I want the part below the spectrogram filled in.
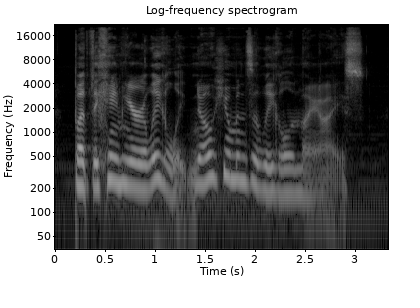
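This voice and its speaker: Over music in the background, a woman speaks at a fairly high pitch. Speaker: tattoo artist; gamer. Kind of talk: casual talk to camera.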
